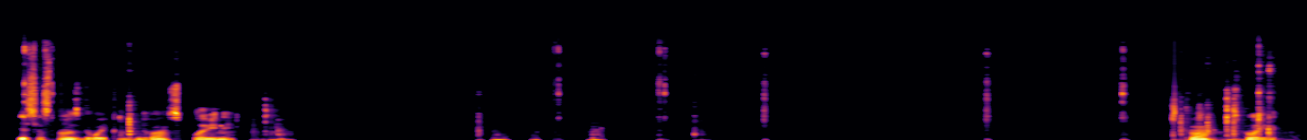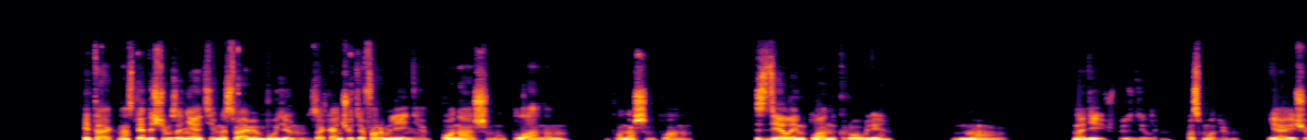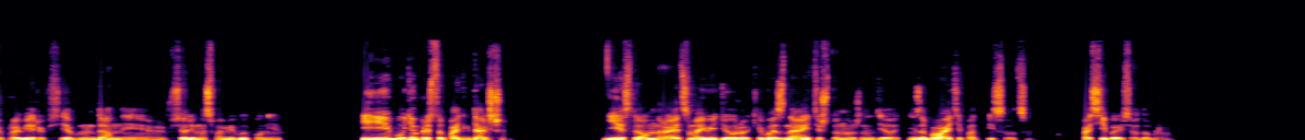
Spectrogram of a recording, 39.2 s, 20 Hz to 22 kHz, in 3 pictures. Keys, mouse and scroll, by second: 0.2 click, 3.9-4.2 scroll down 2, 5.5 click, 6.5 click, 7.3 middle click, 8.5-9.8 middle drag, 10.9 click, 13.3 scroll down 1, 14.0 middle click, 15.3 click, 16.1 middle click.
